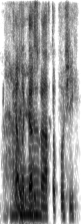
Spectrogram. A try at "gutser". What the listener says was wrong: It's not. You got to make sure that the T comes first, though. Gutser. Actually, you can probably pronounce it like this.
